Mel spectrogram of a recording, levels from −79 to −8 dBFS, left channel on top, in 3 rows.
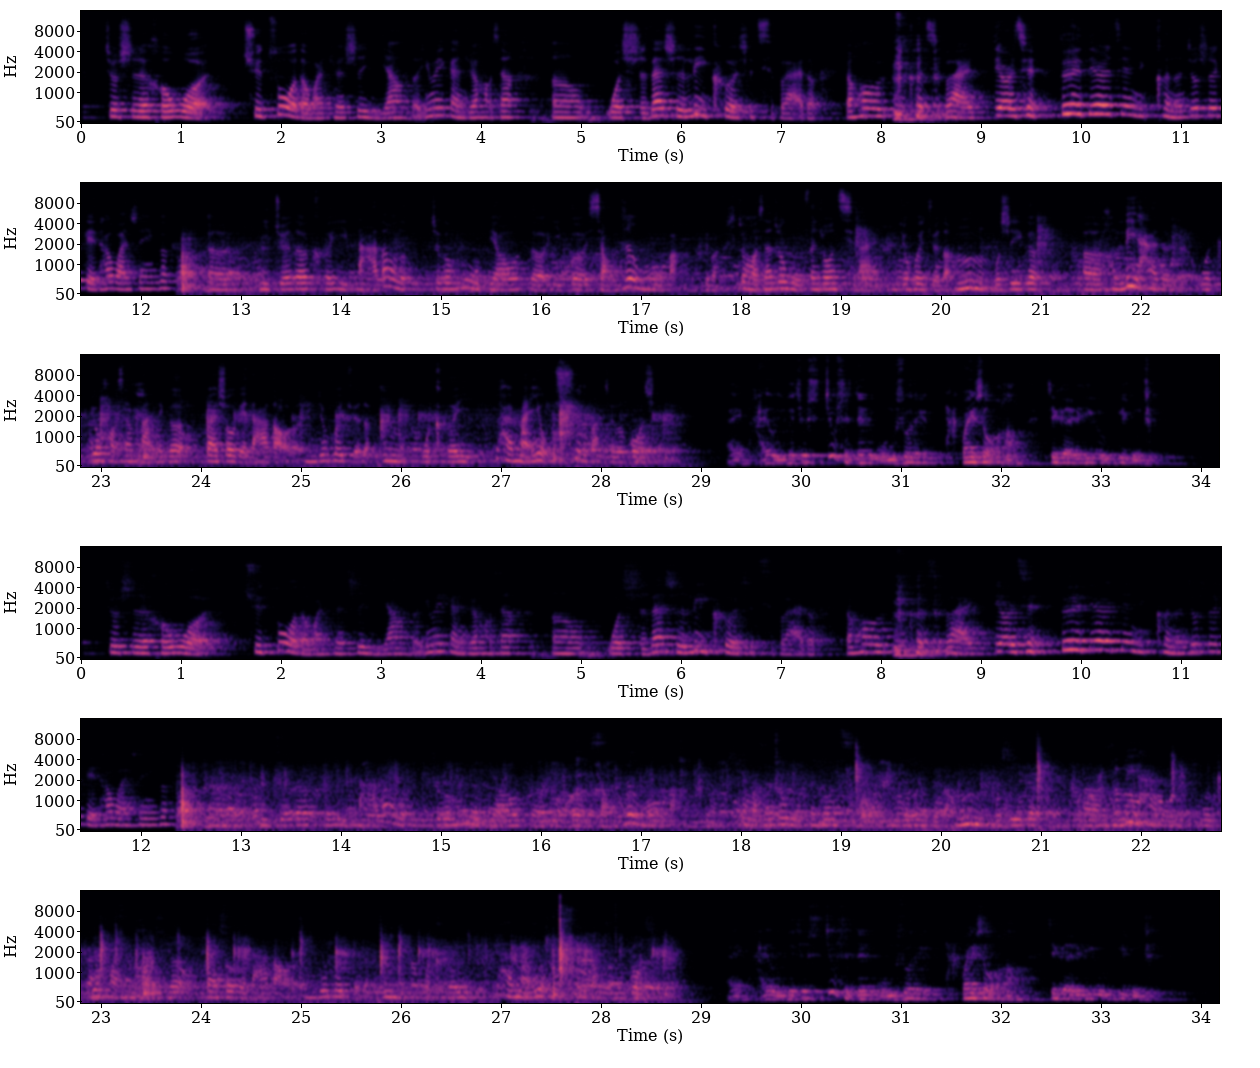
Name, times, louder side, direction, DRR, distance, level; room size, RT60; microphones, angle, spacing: voice 1, 0.2-1.3 1.6-4.4 4.7-7.4 7.6-12.3 12.6-17.4 17.6-21.0 21.4-28.5, left 3 dB, 70° left, 8 dB, 0.8 m, -41 dB
voice 2, 8.1-8.8 17.8-18.3 23.2-23.5 29.3-33.5, left 1 dB, 40° left, 5 dB, 1.1 m, -45 dB
sound 1, 12.3-28.8, right 4 dB, 90° right, 0.7 m, -45 dB
11.5 x 10.5 x 2.6 m, 0.88 s
head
